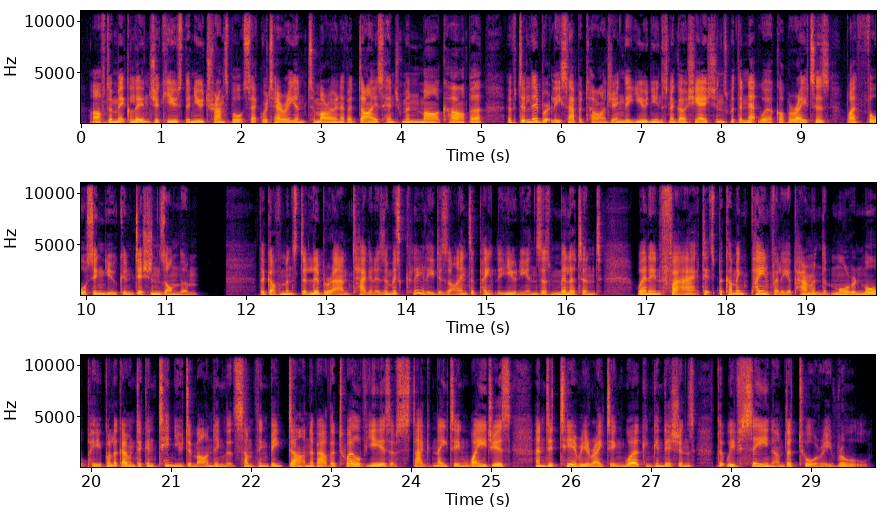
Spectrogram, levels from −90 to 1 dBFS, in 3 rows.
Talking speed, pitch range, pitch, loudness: 165 wpm, 100-130 Hz, 115 Hz, -20 LUFS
